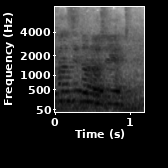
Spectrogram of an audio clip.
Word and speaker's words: considerate: 그래서 at 발음을 형용사일 때는 it라고 해야 돼. 이거 안 하면 너네 듣기 안 들려. 그래서 특히 considerat이 have considered of you 이러면 와 너 진짜 자상하다는 뜻이거든. 근데 그 considerat이 안 들려. considerate라고 읽으면 알겠지? 그래서 이거 뭐야?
